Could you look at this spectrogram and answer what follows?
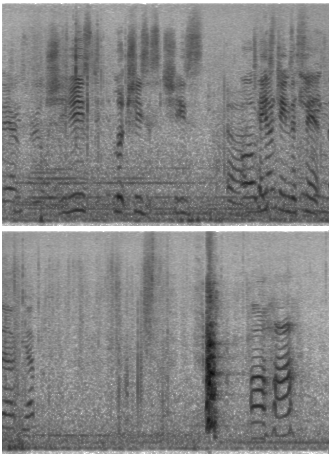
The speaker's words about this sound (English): I've walked those creeks many times looking, didn't see anything, and then this dog, Sable, just came and nailed it, found that pipe under all these leaves.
